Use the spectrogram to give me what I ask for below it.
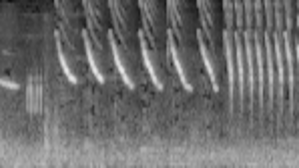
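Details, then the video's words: Oriental magpie-robin in a rolling masteran song: a short flat whistle and buzzy note, then six evenly spaced whistles dropping sharply in pitch, closing with a quick burst of rapid chattering notes. "MASTERAN BURUNG NGEROL RAPAT TEMBAKAN RAPI"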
